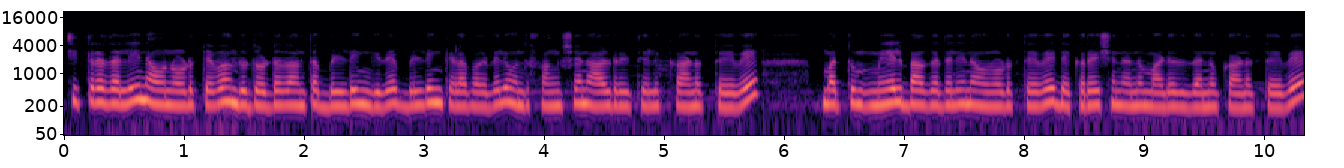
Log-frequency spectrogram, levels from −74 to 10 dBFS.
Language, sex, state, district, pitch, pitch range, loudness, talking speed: Kannada, female, Karnataka, Gulbarga, 215 Hz, 205-225 Hz, -22 LUFS, 120 wpm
